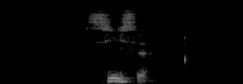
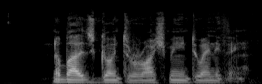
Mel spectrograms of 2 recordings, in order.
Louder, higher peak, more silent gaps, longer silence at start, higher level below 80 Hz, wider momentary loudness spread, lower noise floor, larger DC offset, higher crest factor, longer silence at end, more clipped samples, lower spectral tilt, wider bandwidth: second, -37 LUFS vs -30 LUFS; second, -24 dBFS vs -8 dBFS; neither; first, 0.85 s vs 0.55 s; second, -80 dBFS vs -66 dBFS; first, 22 LU vs 10 LU; first, -87 dBFS vs -63 dBFS; neither; about the same, 20 dB vs 24 dB; first, 0.55 s vs 0.15 s; neither; about the same, -3 dB/octave vs -4 dB/octave; first, 16 kHz vs 14 kHz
